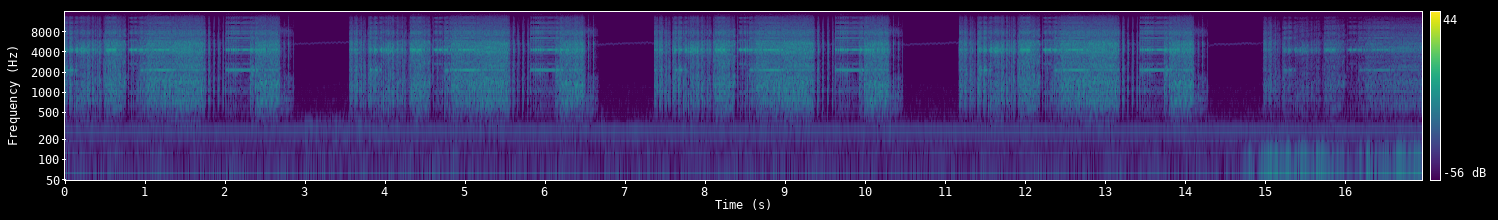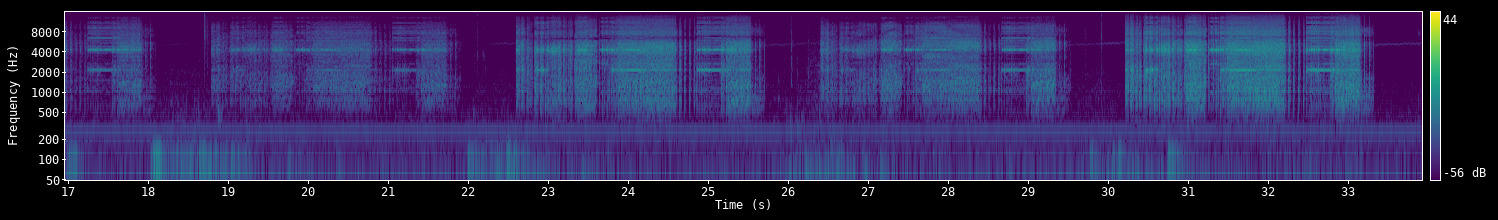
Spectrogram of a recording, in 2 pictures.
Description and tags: My old GameBoy Advance has started freezing sometimes, resulting in a looped glitchy noise. I recorded it at various positions ans distances around my microphone. Perhaps it'll be useful for you!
